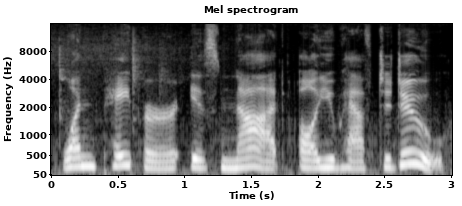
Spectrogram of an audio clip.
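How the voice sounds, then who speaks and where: An actress playing a measured, insistent middle-aged mother who is a doctor, in an audio drama. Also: mid-range voice, close to an everyday voice. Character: firm, pushy middle-aged mom, a doctor.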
